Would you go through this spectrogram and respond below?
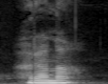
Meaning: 1. edge 2. death knell
- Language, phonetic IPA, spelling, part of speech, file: Czech, [ˈɦrana], hrana, noun, Cs-hrana.ogg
